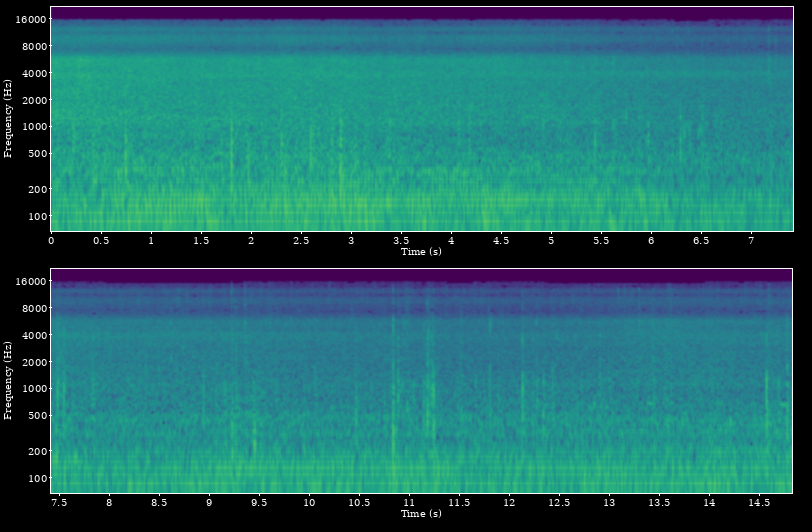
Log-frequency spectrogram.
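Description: Steady hiss of heavy rain and floodwater on a waterlogged street, easing somewhat over the first several seconds, with scattered faint ticks of drops.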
